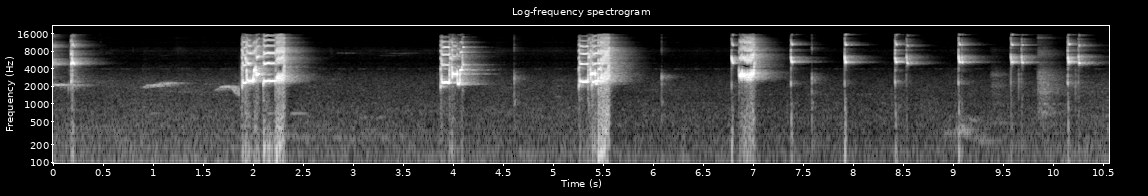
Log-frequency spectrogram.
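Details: Fighter lovebird giving a long 'ngekek' trill, meant to provoke other lovebirds into calling. Sharp high chirps and harsh broadband screeches come in irregular bursts, then short bright chirps follow quickly near the end.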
